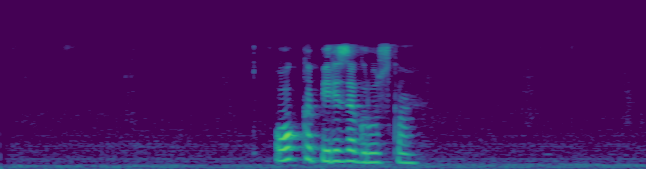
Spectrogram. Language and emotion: Russian, neutral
